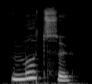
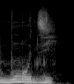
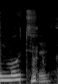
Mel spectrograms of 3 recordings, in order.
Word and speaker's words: Mozi: Et ça s'écrit M-O-Z-I, mais le Z-I se prononce « ce ». – Ah, on apprend quelque chose. – Oui. Moi, je pensais que c'était maudit. – Ah non, c'est Motzeu.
